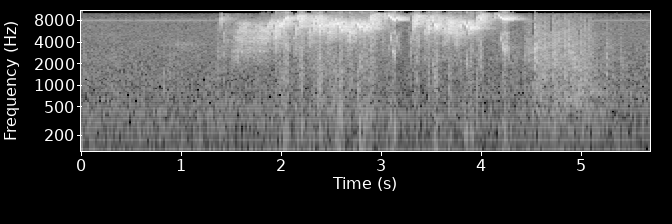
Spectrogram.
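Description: A Bananaquit gives a very high, thin, hissing jumble of rapid buzzy notes lasting about three seconds, over a faint low background hum.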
